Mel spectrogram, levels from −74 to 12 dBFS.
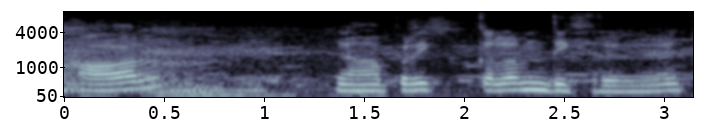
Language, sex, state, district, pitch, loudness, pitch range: Hindi, male, Jharkhand, Ranchi, 180 Hz, -15 LUFS, 175-190 Hz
